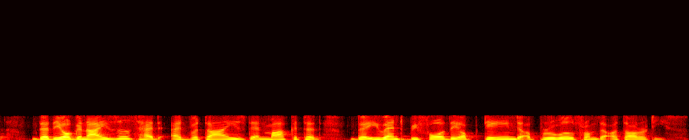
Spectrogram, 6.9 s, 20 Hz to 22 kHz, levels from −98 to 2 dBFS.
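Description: Nothing goes wrong at any point in this speech; it simply comes over a call link, with the top end stopping at 4 kHz, as you'd expect from a G.711 mu-law connection.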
